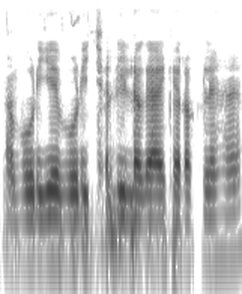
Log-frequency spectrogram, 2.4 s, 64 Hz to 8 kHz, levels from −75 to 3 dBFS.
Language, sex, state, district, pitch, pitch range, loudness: Awadhi, male, Chhattisgarh, Balrampur, 110 Hz, 110-115 Hz, -24 LUFS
